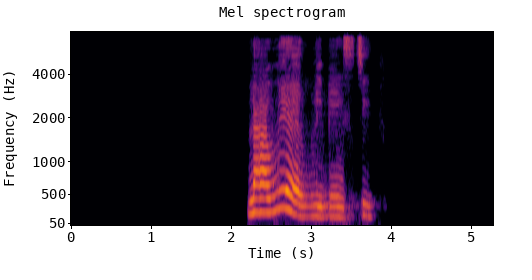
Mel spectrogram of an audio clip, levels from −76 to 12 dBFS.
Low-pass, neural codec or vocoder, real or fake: 7.2 kHz; codec, 16 kHz in and 24 kHz out, 0.6 kbps, FireRedTTS-2 codec; fake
